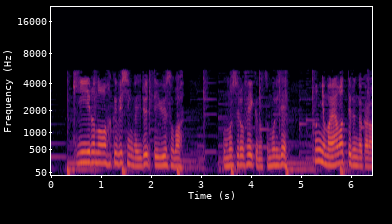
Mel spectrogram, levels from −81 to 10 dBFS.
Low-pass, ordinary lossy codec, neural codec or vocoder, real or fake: 5.4 kHz; MP3, 48 kbps; none; real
